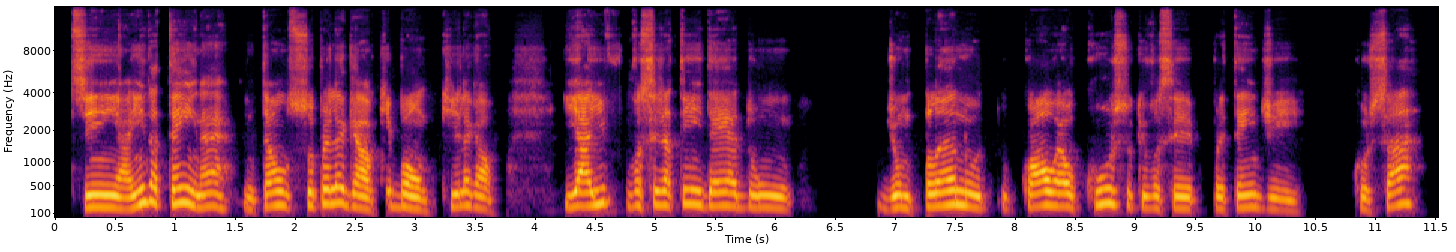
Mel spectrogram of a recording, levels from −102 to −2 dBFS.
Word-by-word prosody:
Sim, 175 -1 +5
ainda 215 +10 +3
tem, 220 -2 +2
né? 175 -2 -2
Então 185 +7 -1
super 195 +5 -1
legal, 190 -9 +2
que 200 - -6
bom, 165 -6 +2
que 180 0 -2
legal. 165 - -2 0.5
E 190 +3 +2
aí 195 +4 +4 0.2
você 200 +2 -1
já 200 -1 +1
tem 220 +2 -2
a - - +2
ideia 195 -2 -1
de 170 +1 -7
um 170 -2 0 0.8
de 160 +2 +1
um 170 -1 +1
plano, 190 -2 +2 0.2
qual 195 +2 +3
é 185 - +3
o 180 -2 +3
curso 205 0 -2
que 165 - -4
você 160 -2 -2
pretende 155 -5 -4 0.4
cursar? 185 +9 -2
180 Hz, 160 wpm, -21 LUFS, 165-200 Hz, 0.8 s, Sim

